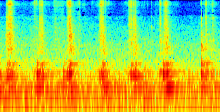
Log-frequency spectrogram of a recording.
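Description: A small hand tool scraping caked dirt and scale off the edge of a front-loading washing machine's stainless steel drum, in short rasping strokes about three a second.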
